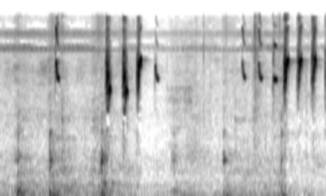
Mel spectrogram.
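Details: Brown-throated sunbird giving its 'wiceh' song, delivered in sharp bursts: scattered high, thin chirps and short zipping notes in loose clusters, with a steady low rumble and faint thuds beneath.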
